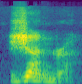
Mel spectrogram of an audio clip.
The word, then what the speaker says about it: genre: G becomes ZH, and this one, the E becomes A. Genre.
